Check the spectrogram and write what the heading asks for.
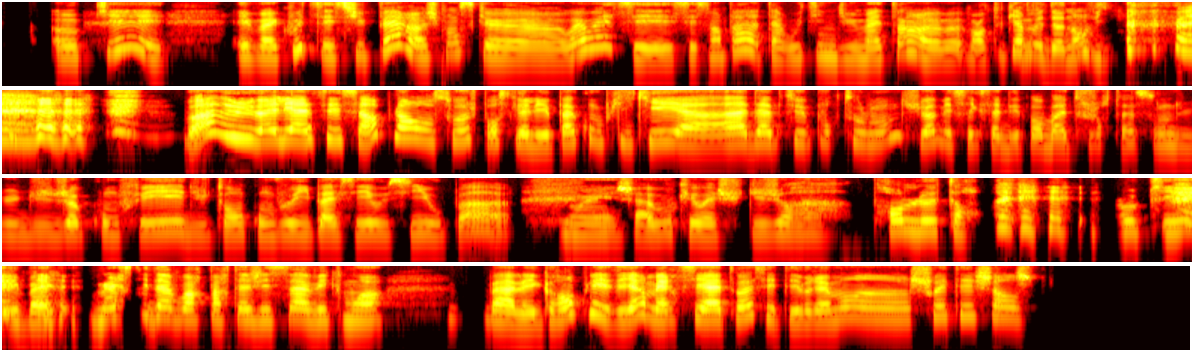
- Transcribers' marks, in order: tapping; chuckle; other background noise; laugh; laugh; other noise
- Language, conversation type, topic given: French, podcast, Quelle est ta routine du matin, et comment ça se passe chez toi ?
